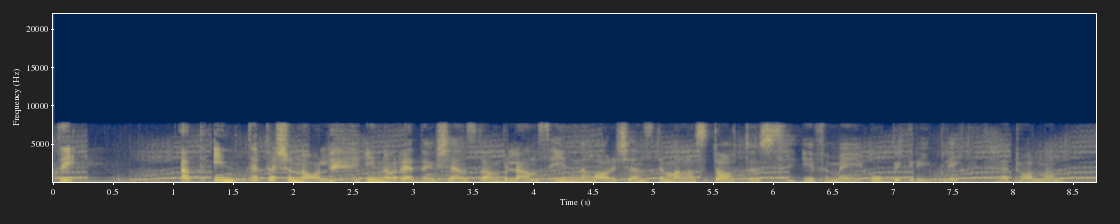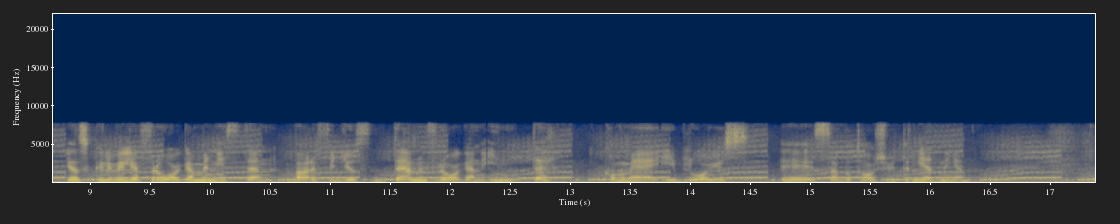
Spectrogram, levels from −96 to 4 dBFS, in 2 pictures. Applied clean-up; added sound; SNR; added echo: none; Musical instrument + Alarm; 6 dB; none.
